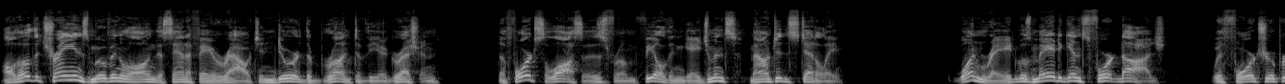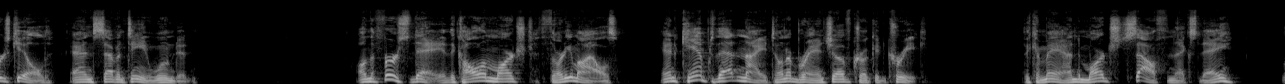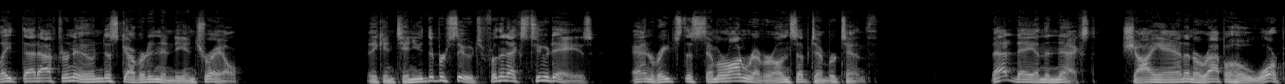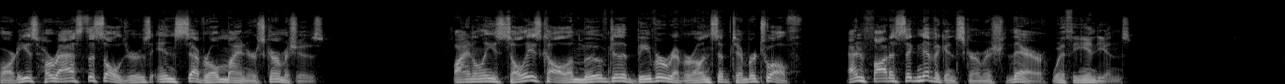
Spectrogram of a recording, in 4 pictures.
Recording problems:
none

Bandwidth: 13.5 kHz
